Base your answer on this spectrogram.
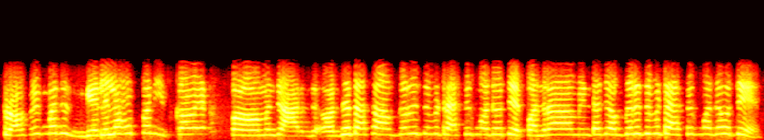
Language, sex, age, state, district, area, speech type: Marathi, female, 18-30, Maharashtra, Amravati, urban, conversation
